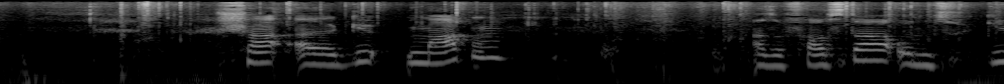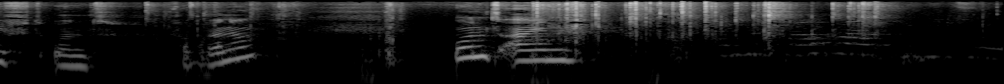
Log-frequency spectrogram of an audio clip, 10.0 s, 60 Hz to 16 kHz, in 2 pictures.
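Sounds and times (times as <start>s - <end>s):
plastic and paper packaging of trading card packs rustling: 0.4s - 5.2s, 5.8s - 10.0s
child talking faintly: 1.1s - 2.6s, 3.8s - 6.4s, 7.3s - 10.0s
speech: 1.2s - 3.1s, 3.8s - 6.5s, 7.3s - 8.1s.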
